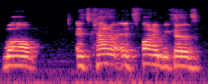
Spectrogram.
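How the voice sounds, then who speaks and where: Relaxed young man, slightly high voice. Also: a little slow, poor audio. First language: Albanian. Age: young adult. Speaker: guest filmmaker. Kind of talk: casual interview chat. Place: small room at home.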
